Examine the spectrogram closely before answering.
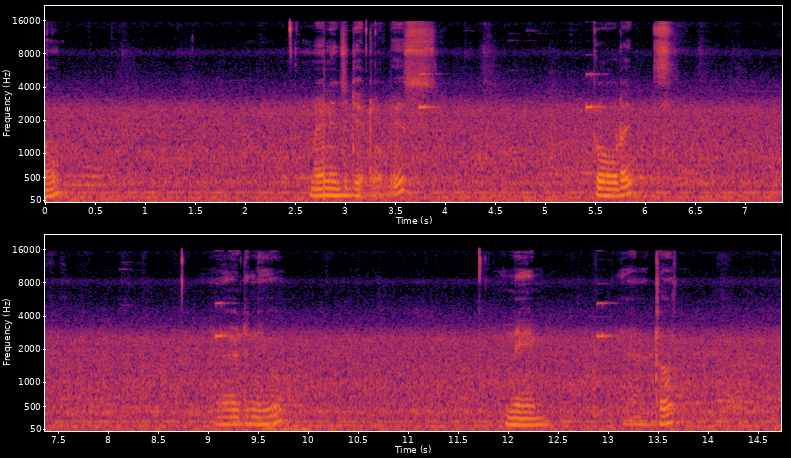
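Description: A finger presses buttons on a keypad with soft clicks.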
